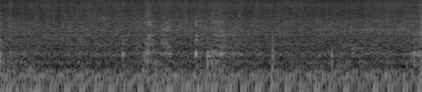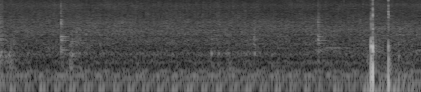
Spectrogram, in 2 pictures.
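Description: Metal ladle stirring fish and lemongrass in an aluminium pot over a steady hiss of cooking, with a few light scrapes and clinks against the pot and a sharper clank at the very end.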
